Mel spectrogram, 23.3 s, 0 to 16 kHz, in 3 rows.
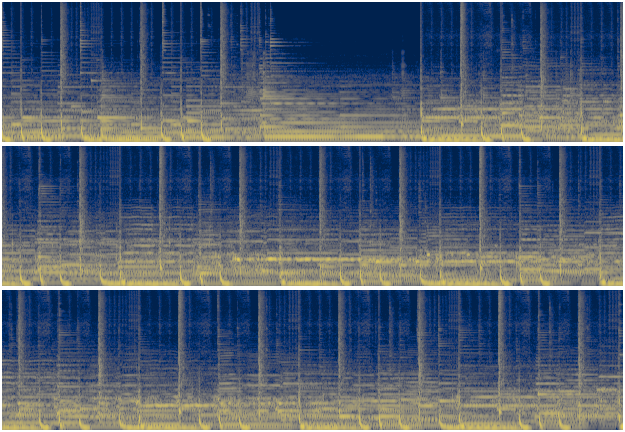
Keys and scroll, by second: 1.0 shift+s, 1.6 shift+a, 3.3 a, 3.5 s, 4.4 e, 6.2 ctrl+2, 6.8 ctrl+r, 7.4 ctrl+r, 8.5 ctrl+r, 15.8 g, 15.8 y, 17.3 shift+d, 17.6 y, 18.9 s, 19.0 z, 20.1 shift+d, 20.2 z, 21.2 s.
